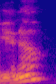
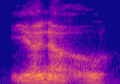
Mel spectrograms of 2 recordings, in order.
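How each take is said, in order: First: It is said high, like a question. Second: It is said slowly with a low rise. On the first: Do you realize, or is that okay with you? "One is high up, like a tag question" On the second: There is an issue both people already know about. "low rising intonation and usually said slowly"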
